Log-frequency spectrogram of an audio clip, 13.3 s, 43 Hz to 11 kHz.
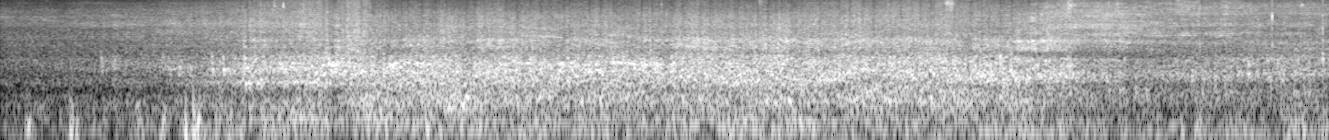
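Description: Southern Class 377 Electrostar electric multiple unit passing close by: its running noise builds over about two seconds as it arrives, stays loud and steady while the carriages go past, and eases a little near the end.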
